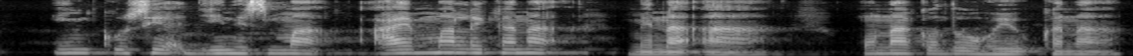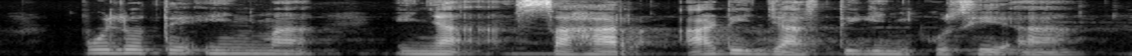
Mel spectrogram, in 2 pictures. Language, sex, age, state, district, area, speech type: Santali, male, 18-30, West Bengal, Jhargram, rural, spontaneous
